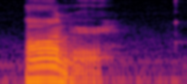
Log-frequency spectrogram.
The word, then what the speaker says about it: honor: Honor. Honor, H là pas prononcé.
